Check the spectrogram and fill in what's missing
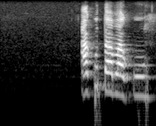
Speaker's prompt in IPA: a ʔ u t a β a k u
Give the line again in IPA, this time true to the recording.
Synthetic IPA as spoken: a k u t a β a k u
